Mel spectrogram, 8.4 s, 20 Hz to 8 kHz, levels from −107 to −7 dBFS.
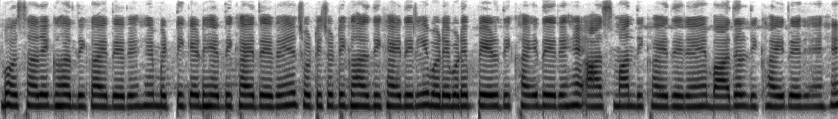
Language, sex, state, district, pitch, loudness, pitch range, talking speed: Chhattisgarhi, female, Chhattisgarh, Rajnandgaon, 250 Hz, -13 LUFS, 245-255 Hz, 255 wpm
